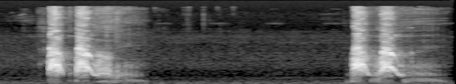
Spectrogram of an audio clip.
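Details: A squirrel that visits a house every morning to play with the dog gives short, harsh double barks, each pair trailing off into a rough, fading chatter.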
